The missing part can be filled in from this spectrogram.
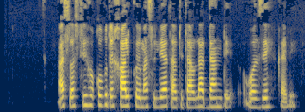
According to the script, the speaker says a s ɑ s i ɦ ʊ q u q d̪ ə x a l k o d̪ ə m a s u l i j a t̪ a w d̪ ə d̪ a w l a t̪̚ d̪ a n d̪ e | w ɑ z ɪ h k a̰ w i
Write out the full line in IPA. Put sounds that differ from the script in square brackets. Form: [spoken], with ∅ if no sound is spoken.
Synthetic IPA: a s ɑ s i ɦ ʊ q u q d̪ ə x a l k o d̪ ə m a s u l i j a t̪ a w d̪ ə d̪ a w l a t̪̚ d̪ a n d̪ e | w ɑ z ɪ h k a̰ w i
